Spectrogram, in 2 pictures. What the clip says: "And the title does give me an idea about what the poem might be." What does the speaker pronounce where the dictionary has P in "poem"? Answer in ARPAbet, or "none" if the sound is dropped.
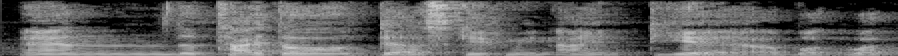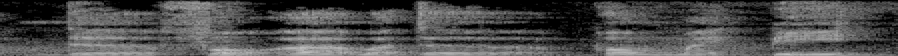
F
